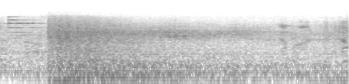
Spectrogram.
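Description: Heavy warship turret guns fire in a World War II naval battle, a loud booming blast that rolls into a long, dense rumble lasting several seconds, with a faint voice underneath.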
